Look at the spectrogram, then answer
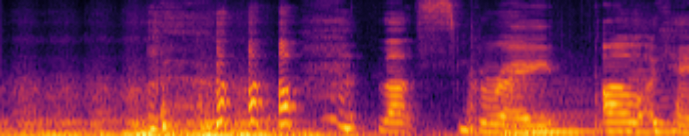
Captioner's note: dramatic music continues; laughs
